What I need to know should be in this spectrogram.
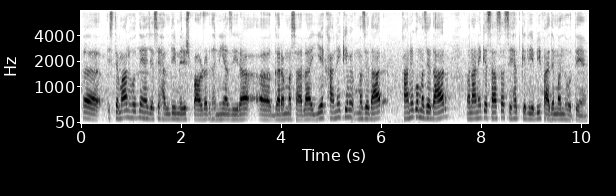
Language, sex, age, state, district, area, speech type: Urdu, male, 18-30, Uttar Pradesh, Azamgarh, rural, spontaneous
